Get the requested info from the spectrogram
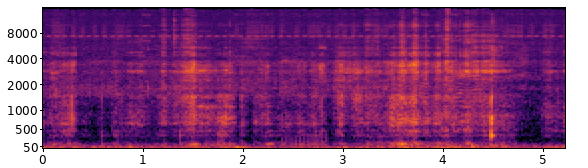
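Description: Mountain bike rolling along a dirt trail: tyres scraping over dirt and small stones, with scattered clicks and rattles from the bike, under a steady low rumble.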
